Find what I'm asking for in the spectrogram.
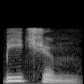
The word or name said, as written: Beecham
